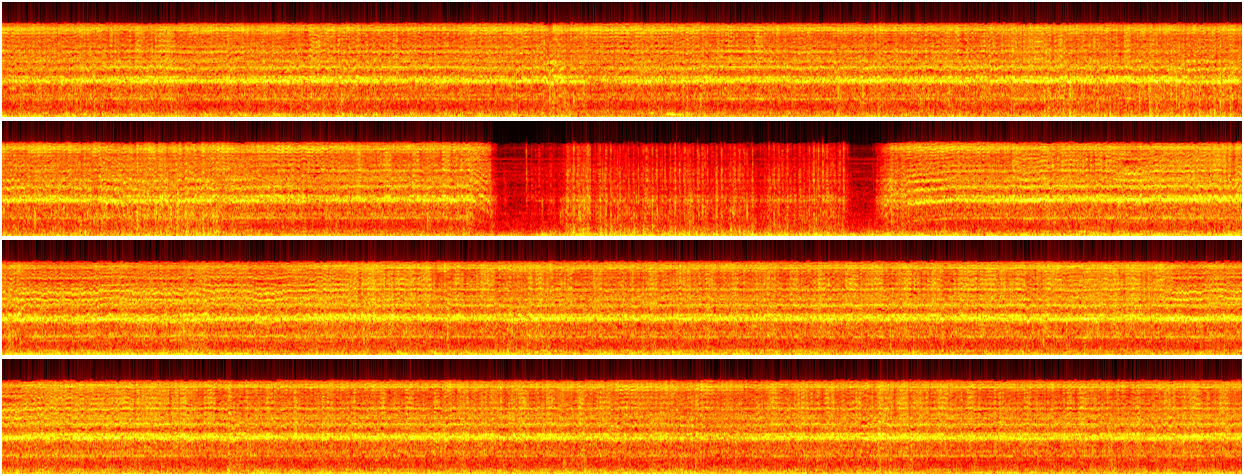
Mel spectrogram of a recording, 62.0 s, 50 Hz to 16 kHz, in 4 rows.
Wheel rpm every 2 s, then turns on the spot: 170, 170, 170, 170, 170, 170, 170, 160, 160, 170, 130, 30, 40, 110, 160, 160, 160, 170, 170, 170, 170, 170, 170, 170, 170, 170, 170, 170, 170, 170, 170.
22-26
